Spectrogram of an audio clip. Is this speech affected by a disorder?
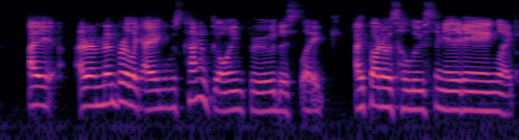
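Yes: cleft lip and palate, severe.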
